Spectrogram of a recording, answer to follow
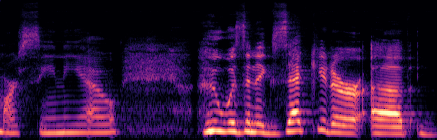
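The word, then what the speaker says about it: Marciano: 1993 a man named paul marcenio i think is how you say his name marcenio who was an executor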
